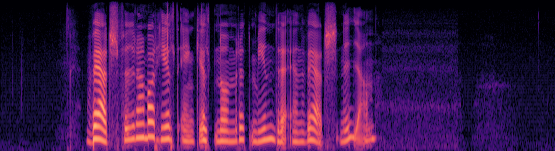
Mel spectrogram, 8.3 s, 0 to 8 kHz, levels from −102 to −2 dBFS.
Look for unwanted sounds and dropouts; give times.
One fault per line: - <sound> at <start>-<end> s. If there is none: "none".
none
